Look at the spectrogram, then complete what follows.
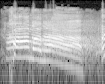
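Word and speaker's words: Kamala: do you pronounce it first you say comma like a comma in a sentence then you say la like la la la la la put it together and it's 1 2 3 comma all right so let's practice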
